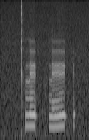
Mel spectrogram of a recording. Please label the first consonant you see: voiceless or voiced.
voiceless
